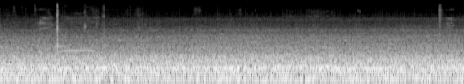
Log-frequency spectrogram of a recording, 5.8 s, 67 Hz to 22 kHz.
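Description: Steady cabin noise inside a Boeing 787 Dreamliner in flight: the low rumble of airflow and engines. A faint click comes about a second in.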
